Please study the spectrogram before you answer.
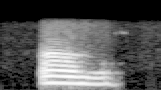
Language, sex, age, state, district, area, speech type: Manipuri, female, 45-60, Manipur, Imphal East, rural, conversation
